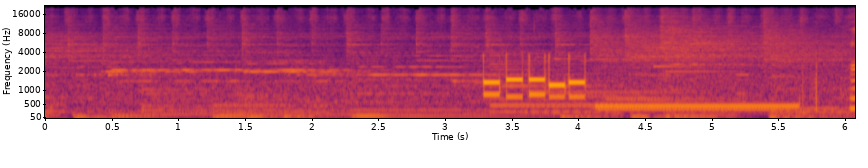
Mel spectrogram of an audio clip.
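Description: Telephone keypad tones beep in a quick series of dialing blips within the Leisure Suit Larry video game, over a steady low musical background and ambient hum.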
